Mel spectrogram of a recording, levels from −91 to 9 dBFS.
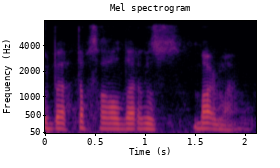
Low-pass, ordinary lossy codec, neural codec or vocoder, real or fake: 7.2 kHz; Opus, 32 kbps; codec, 24 kHz, 0.9 kbps, WavTokenizer, small release; fake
